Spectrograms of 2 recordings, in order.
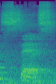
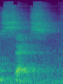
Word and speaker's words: says: Então, olha só, say fica says, é o único verbo que muda a pronúncia, tá? Então, says.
